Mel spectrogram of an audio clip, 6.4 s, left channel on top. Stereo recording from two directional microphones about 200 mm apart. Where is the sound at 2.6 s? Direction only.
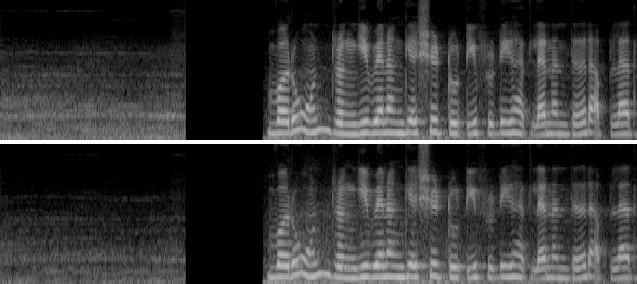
10° left (ahead or behind).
